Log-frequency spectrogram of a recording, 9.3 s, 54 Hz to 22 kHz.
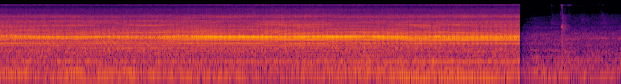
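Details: Mercedes-Benz R-Class (W251) with engine running: steady high-pitched howl rising a little before cutting out, power steering pump whining from low power steering fluid; top up before worse damage.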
